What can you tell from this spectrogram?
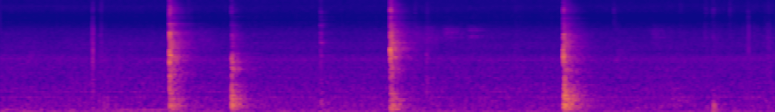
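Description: Cleaver chopping through beef ribs on a round log chopping block: four sharp, loud chops at uneven intervals, then a lighter knock near the end.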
